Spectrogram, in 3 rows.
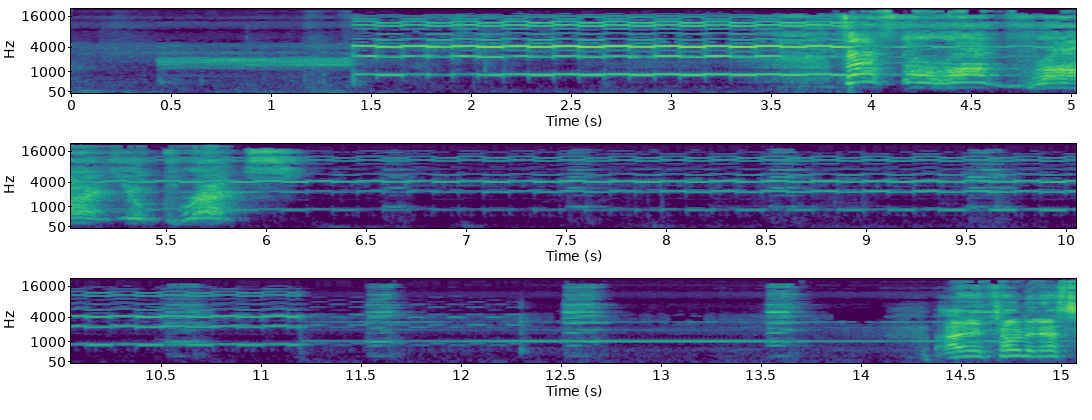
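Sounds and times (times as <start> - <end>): steady alert tone: 3.6 - 6.1.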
